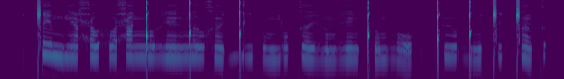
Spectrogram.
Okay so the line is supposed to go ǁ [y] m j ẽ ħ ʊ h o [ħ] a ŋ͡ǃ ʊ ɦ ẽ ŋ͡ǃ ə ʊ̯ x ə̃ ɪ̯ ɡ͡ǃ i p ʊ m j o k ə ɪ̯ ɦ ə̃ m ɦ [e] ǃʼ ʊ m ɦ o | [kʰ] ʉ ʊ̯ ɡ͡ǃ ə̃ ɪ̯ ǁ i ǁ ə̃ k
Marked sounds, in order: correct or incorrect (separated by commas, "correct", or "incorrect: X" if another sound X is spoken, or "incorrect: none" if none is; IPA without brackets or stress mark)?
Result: incorrect: e, correct, incorrect: ẽ, incorrect: ǃʰ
